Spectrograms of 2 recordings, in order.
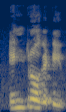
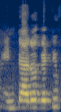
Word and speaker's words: interrogative: चलो, आज का टॉपिक आपका होने वाला है इंट्रोगेटिव। एक चीज ध्यान रखिएगा, मैंने हर टॉपिक को पढ़ाते समय जब भी पढ़ाया टॉपिक, इसका प्रोनाउंसिएशन इंटेरोगेटिव कहीं नहीं है। ये इंटेरोगेटिव नहीं होता, ये इंट्रोगेटिव है।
